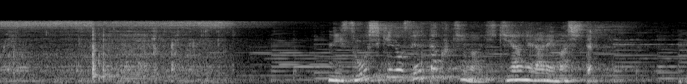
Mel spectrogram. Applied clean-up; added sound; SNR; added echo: none; none; none; reverberation time 2.3 s.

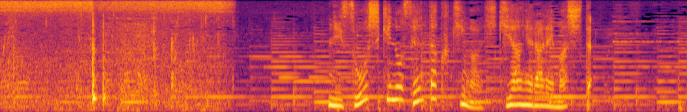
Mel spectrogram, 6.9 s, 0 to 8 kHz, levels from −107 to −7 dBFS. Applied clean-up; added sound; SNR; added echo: none; none; none; none.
